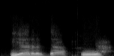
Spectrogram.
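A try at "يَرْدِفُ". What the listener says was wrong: Bukan yardafu tapi yardifu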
